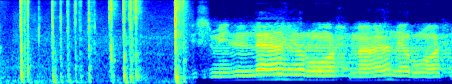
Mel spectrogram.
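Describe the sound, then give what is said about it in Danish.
Quick, irregular clicks of typing on a computer keyboard, googling the Koran, for about two seconds, crisp, then the typing stops and a sustained, melodic chanting voice takes over. “Og det er på YouTube, at hans religiøse tilbagevenden starter – så googler jeg Koran.”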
